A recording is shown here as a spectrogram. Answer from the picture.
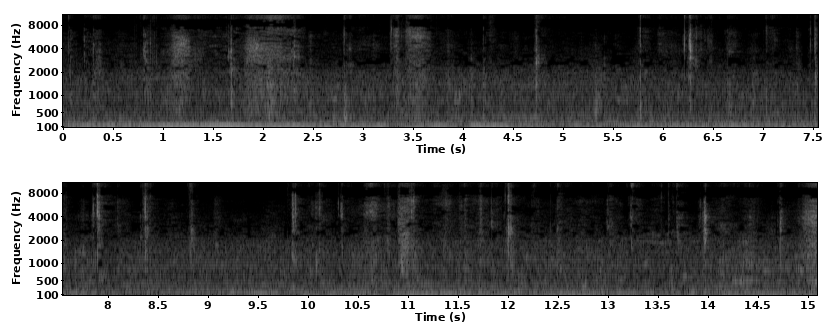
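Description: Close-miked eating: a man chewing and smacking his lips over a mouthful of tofu and braised pork, with irregular sharp clicks, over a steady low hum.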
